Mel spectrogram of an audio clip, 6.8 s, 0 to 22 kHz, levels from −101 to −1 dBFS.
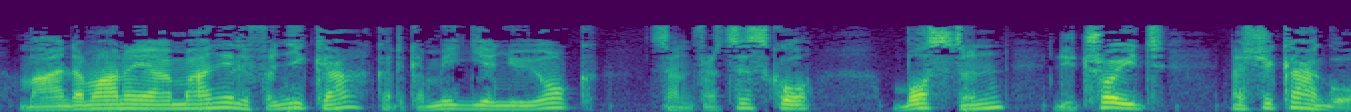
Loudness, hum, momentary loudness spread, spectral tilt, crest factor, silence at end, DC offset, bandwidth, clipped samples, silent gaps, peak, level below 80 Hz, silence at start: -20 LUFS; none; 15 LU; -4.5 dB/octave; 20 dB; 0 s; under 0.1%; 8.8 kHz; under 0.1%; none; -2 dBFS; -54 dBFS; 0.1 s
